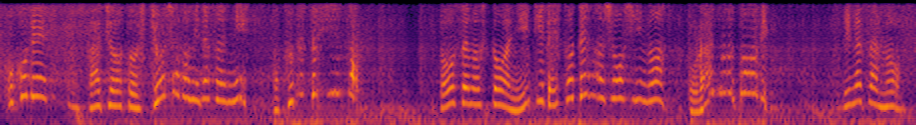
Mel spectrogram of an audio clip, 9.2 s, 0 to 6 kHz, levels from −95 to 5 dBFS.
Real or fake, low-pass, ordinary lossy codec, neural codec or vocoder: fake; 5.4 kHz; none; codec, 24 kHz, 0.5 kbps, DualCodec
